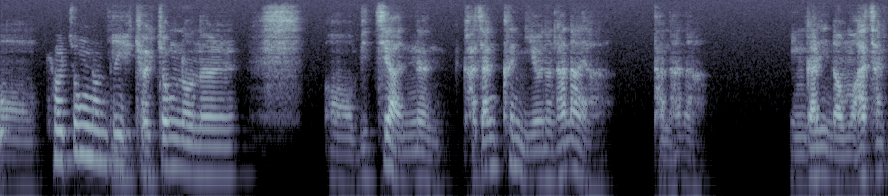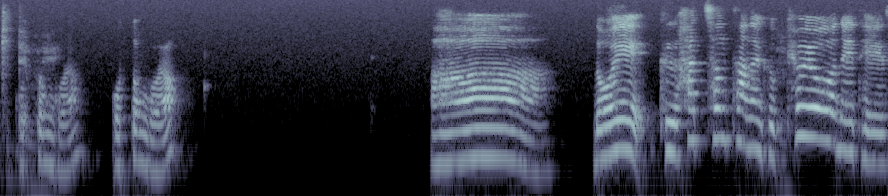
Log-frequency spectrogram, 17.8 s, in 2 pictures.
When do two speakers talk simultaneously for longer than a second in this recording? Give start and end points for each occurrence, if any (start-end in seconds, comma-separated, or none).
none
